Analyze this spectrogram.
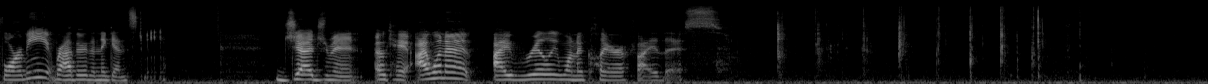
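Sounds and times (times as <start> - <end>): cards being shuffled: 7.3 - 12.0.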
